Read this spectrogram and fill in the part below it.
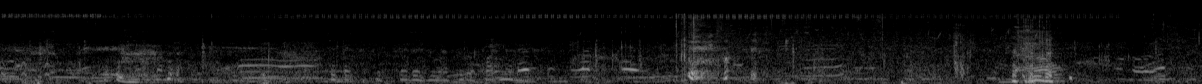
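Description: Children and women talk and call out outdoors.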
